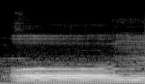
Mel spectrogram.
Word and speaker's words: ওম: আর এই ওয়ের উচ্চারণ পেট থেকে, অয়ের উচ্চারণ গলা থেকে, আর ময়ের উচ্চারণ মাথা থেকে হবে। আমরা কিন্তু এই ওম শব্দ উচ্চারণের মাধ্যমে আগে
